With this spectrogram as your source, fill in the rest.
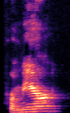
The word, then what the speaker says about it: premiere: Now, for the beginning, you can either say this unstressed with the schwah, the a sound. Premier, premiere, premiere, premiere.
